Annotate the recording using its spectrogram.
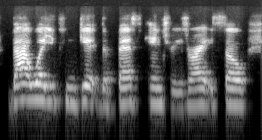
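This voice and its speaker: The tone is bright and sharp, and the intonation fairly even. Words come at a fairly quick pace. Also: woman. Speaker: forex trading educator. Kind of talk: tutorial. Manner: casual, filler-heavy.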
